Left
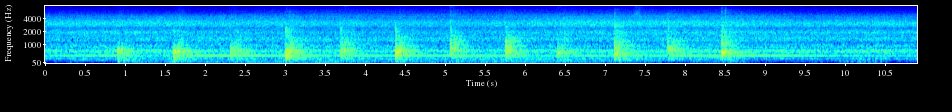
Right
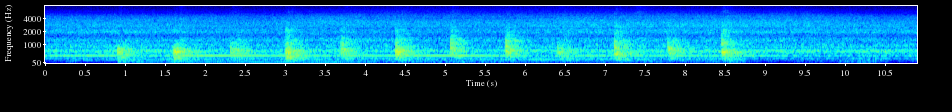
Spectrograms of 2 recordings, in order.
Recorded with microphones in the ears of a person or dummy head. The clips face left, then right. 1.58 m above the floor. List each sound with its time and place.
0.9 s footsteps: 10° left (ahead or behind), 1.9 m; by 8.6 s 45° left (ahead or behind), 4 m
